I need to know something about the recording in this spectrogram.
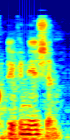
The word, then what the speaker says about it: definition: So if we come across a word which ends with shun, then the stress is on the syllable before the shun syllable. Combination. The same is here, definition.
